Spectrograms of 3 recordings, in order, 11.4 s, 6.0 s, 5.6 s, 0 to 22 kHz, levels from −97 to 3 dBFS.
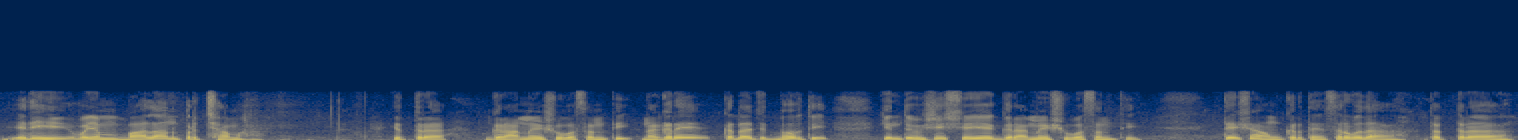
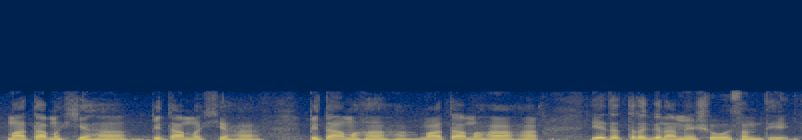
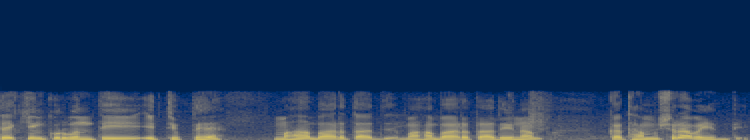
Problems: background sounds at intervals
